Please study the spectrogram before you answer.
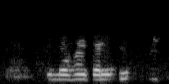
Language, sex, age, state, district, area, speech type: Odia, female, 60+, Odisha, Gajapati, rural, conversation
